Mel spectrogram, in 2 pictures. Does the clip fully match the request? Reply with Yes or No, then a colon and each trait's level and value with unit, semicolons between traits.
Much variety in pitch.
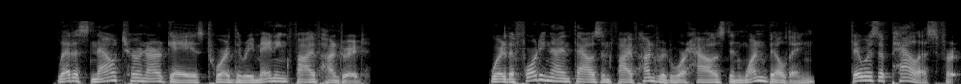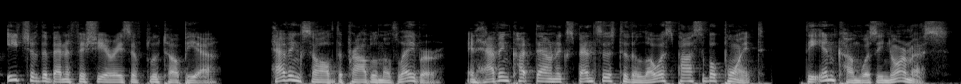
Yes: wide, 7.0 semitones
